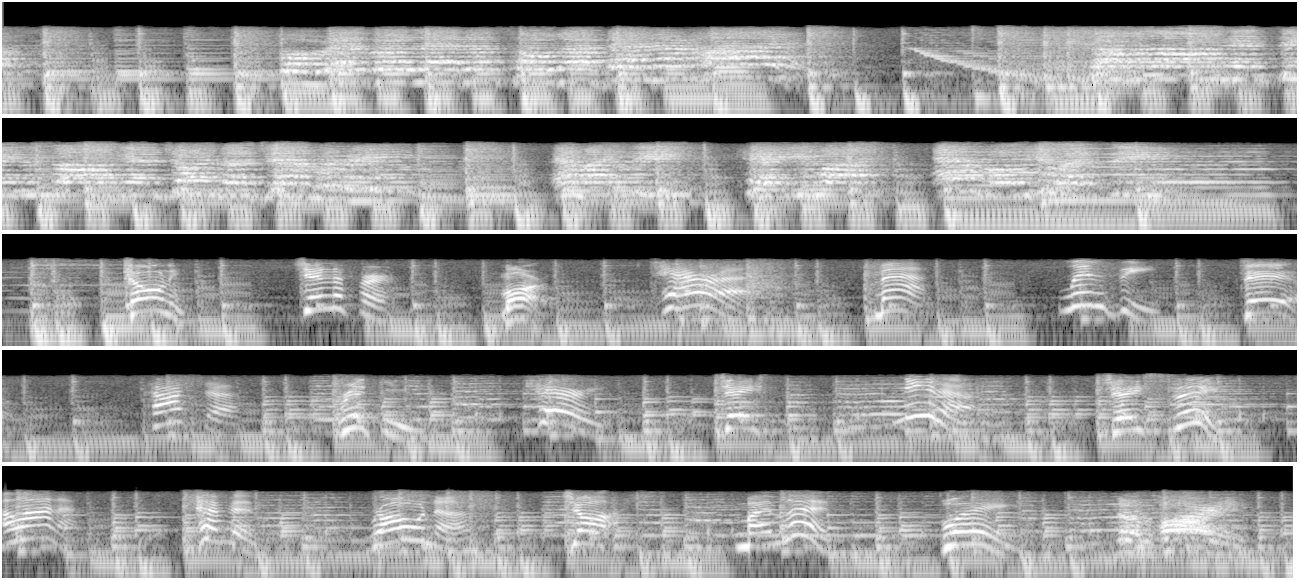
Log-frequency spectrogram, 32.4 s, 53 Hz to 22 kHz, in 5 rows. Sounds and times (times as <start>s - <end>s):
Music: 0.0s - 32.3s.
